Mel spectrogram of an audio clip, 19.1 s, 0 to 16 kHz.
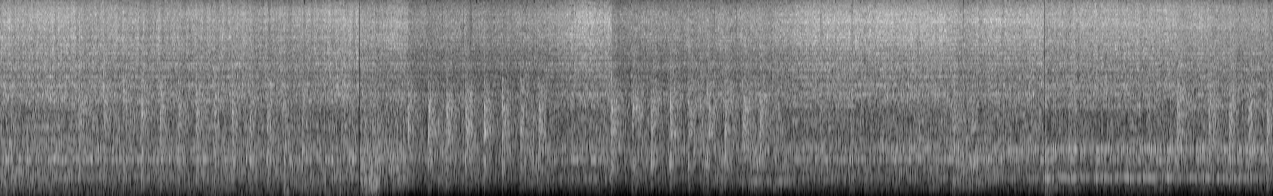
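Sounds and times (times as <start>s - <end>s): machine running: 0.0s - 19.0s
sharp knocks: 6.1s - 8.3s, 9.2s - 11.7s.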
